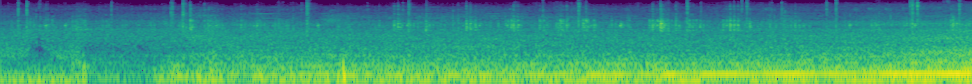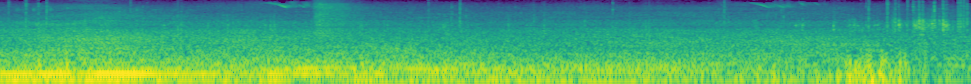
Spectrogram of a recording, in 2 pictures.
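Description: Low rumble of wind on the microphone and street traffic while cycling along a city street. It swells to its loudest about ten seconds in, then eases, with faint scattered ticks.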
